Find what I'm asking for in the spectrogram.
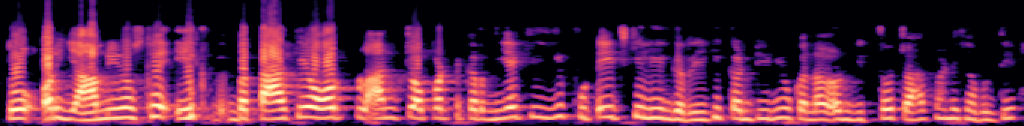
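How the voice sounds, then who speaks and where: Woman, opinionated show recap, chatty, talks to viewers, slightly high voice, muffled lo-fi sound. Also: steady tone, brisk. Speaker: reality show reviewer. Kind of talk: casual recap commentary.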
